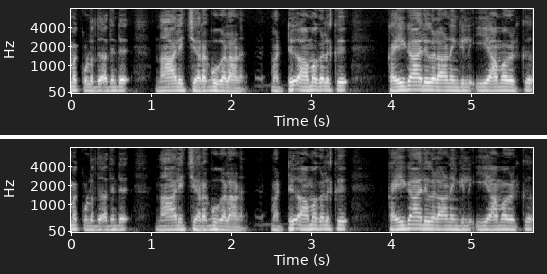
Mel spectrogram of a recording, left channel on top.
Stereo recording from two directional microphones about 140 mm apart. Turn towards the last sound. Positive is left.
turn(degrees=30)  # may be behind; listen again after turning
